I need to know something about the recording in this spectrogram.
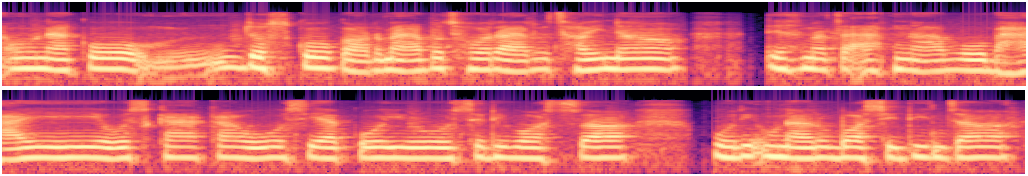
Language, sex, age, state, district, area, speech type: Nepali, female, 60+, West Bengal, Darjeeling, rural, spontaneous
